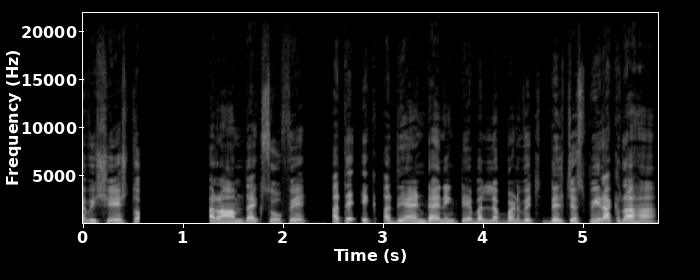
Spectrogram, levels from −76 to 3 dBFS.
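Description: At 0.57 s an audio dropout to silence cuts the speech for 0.7 s. The input was likely lost. Dead silence fills the gap until "ਅਰਾਮਦਾਇਕ ਸੋਫੇ ਅਤੇ ਇੱਕ" at 1.27 s.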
